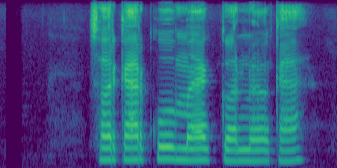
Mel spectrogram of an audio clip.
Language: Nepali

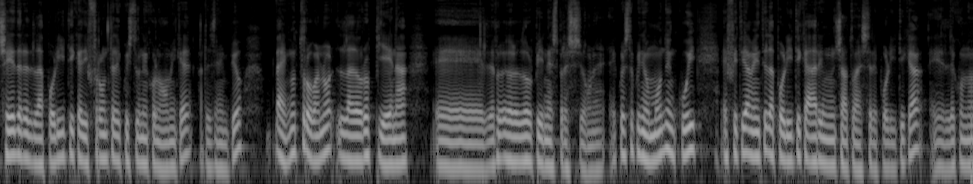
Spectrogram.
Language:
Italian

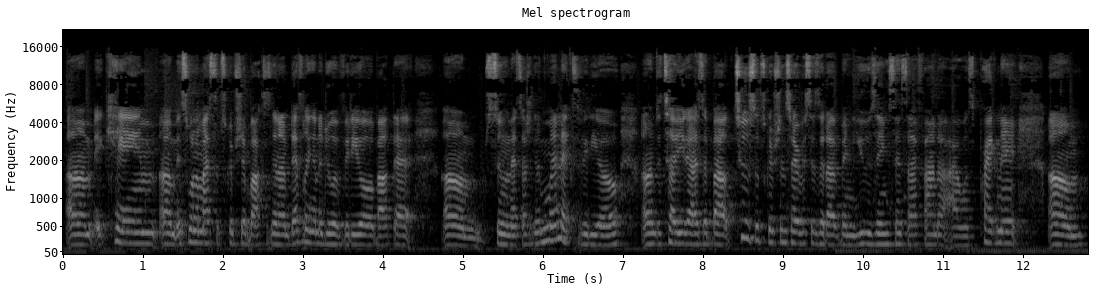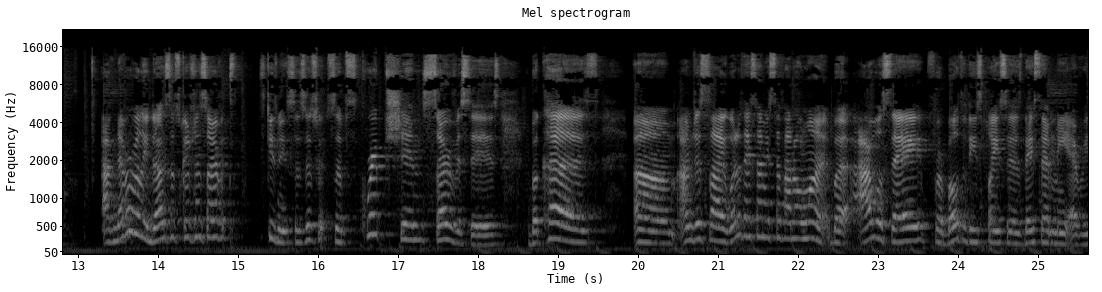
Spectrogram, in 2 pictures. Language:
English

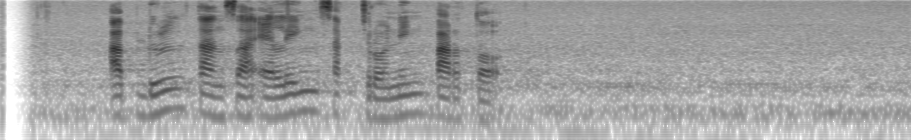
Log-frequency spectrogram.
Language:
Javanese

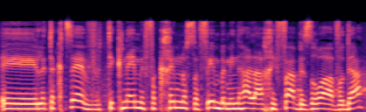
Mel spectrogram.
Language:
Hebrew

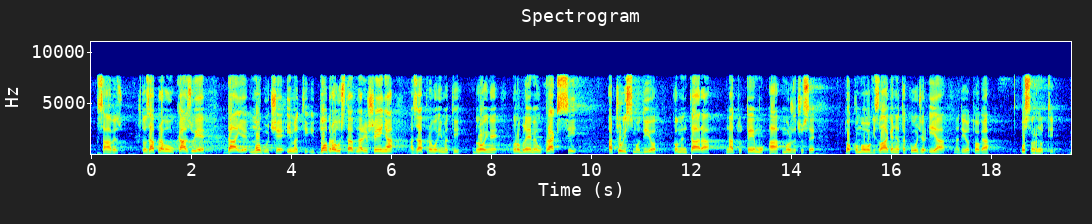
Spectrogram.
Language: Serbian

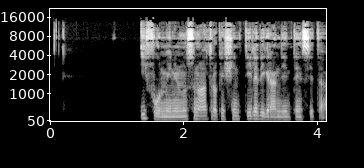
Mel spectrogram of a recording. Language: Italian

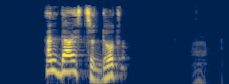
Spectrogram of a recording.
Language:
Kabyle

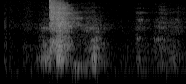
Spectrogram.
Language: Czech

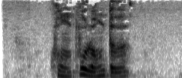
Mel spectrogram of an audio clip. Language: Chinese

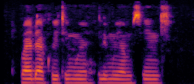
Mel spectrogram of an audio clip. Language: Swahili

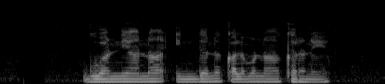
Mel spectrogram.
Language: Sinhala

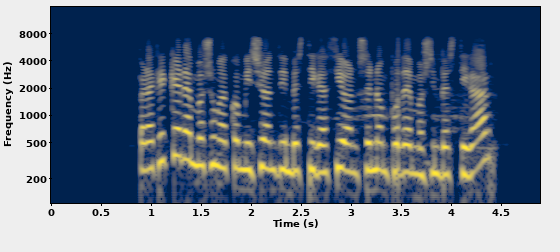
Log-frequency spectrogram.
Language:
Galician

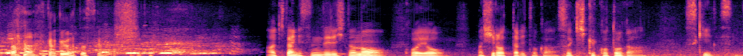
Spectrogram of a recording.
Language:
Japanese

